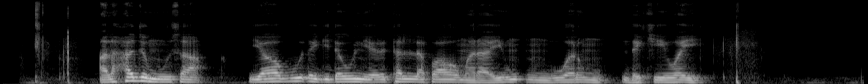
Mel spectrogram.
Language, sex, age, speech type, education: Hausa, male, 30-45, read, secondary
